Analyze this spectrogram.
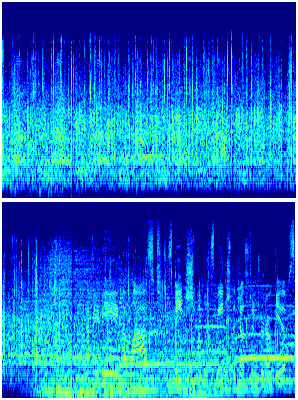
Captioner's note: cheering and applause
